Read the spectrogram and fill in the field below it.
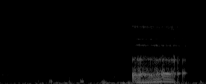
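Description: A loud, forceful burp erupts suddenly, lasting about half a second with a rough, resonant tone, preceded by quiet low rustling and thumps.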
